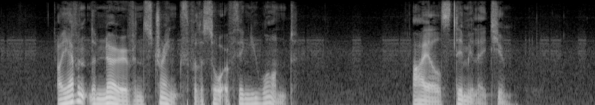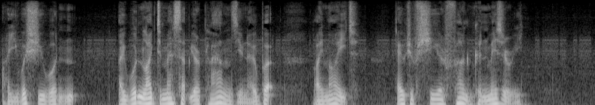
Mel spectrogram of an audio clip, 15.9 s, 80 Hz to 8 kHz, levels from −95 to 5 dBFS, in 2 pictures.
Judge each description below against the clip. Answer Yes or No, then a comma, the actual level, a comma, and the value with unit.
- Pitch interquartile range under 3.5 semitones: No, average, 4.4 semitones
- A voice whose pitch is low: Yes, very low, 90 Hz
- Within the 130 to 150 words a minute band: Yes, average, 145 wpm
